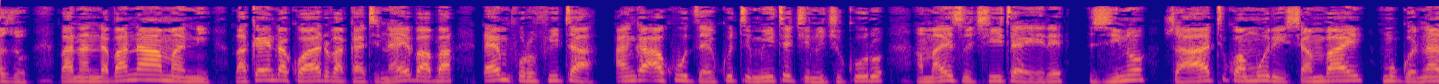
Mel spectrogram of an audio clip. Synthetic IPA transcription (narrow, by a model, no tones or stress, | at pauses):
oʋanandaʋanaːmaniʋakae̞ndakwaːɾiʋakaːtin̤aiɓaːɓaɗaimupro̞fitaːŋɡaːkuːd͡zaikutimuite̞t͡ʃin̤ut͡ʃikuɾuɦamaizo̞t͡ʃiːtaɦe̞ːɾe̞ʐino̞ʐ̥aːtikwamuːɾiʃambaimuɡʱona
